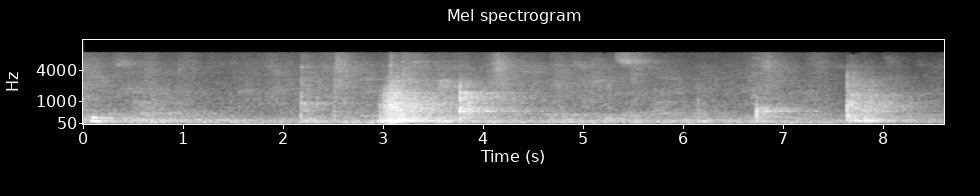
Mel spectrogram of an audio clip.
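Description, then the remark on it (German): A chair is shifted and set down by someone getting a chair to sit on, with a few dull thuds and knocks spread over several seconds, one heavier bump standing out among quieter scuffs and taps. “Ich suche gerade mal einen Stuhl.”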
